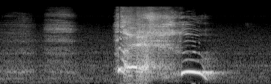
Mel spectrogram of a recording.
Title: very intense sneezing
